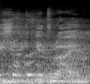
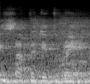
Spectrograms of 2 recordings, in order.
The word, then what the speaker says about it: Satyajit Ray: So if I say it in Bengali, it will be Shokyajit Rai. If I pronounce it in Hindi and English, it will be Satyajit Ray.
